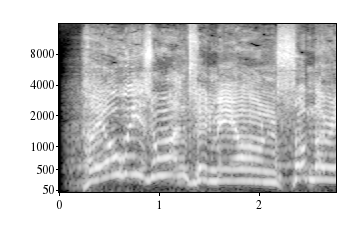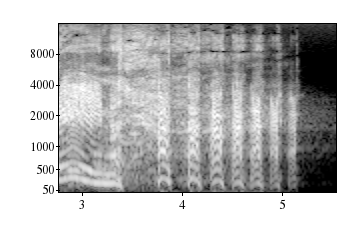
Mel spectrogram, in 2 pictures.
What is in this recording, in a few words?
Male Undead; Looter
